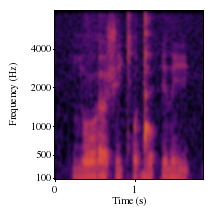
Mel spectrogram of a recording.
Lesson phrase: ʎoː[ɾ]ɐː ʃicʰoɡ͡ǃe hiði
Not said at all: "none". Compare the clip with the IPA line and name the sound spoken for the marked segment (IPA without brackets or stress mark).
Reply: ɾ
